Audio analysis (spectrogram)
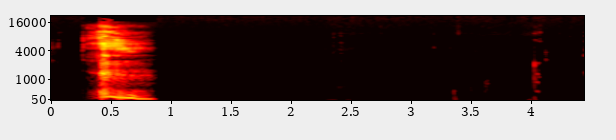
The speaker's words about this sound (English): It's freaking fantastic. If you could get your hands on this, it's a sipper. All right, it has I think it was a 9% ABU. But it is so freaking tasty, you will freaking fall in love with this. Let me just take another quick sip.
